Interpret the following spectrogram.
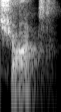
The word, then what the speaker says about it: Shant: And last but not least, Shant. It's Shant. Thanks, Julie. No worries. Hey, I'm Shant, pronounce he, him.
